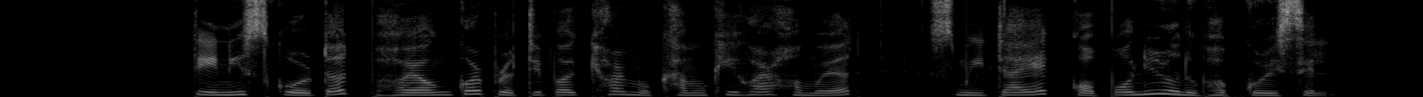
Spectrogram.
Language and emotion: Assamese, fearful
